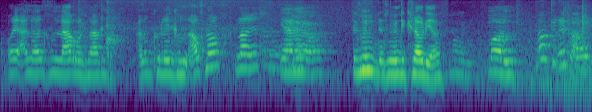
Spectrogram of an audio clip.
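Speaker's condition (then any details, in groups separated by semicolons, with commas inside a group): Down syndrome; features visible at birth, glasses from age two, tongue control training, gymnastics, ballet, flute lessons; still very small, goes to karate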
